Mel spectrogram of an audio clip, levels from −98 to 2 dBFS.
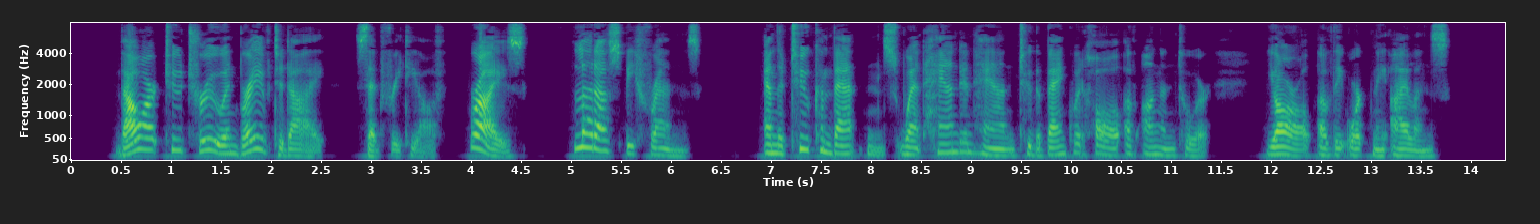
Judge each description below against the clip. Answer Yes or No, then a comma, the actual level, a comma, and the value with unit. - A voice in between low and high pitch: Yes, medium, 160 Hz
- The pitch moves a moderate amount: No, wide, 6.3 semitones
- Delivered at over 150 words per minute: No, average, 145 wpm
